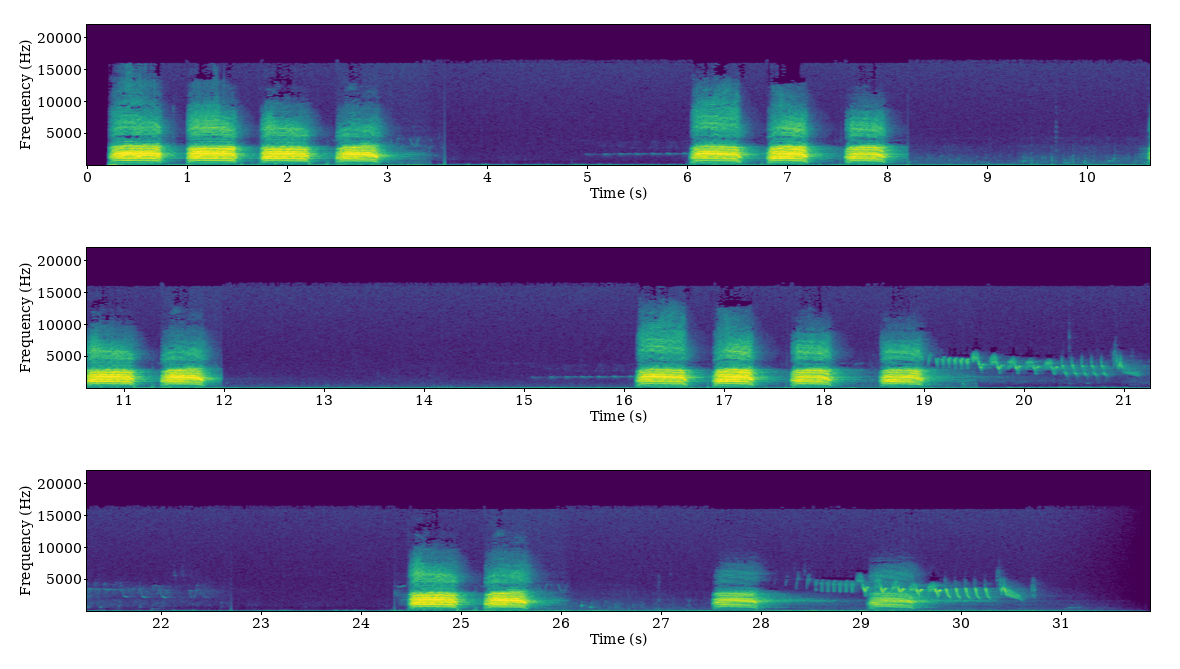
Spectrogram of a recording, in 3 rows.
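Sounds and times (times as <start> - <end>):
crow calling in winter: 0.2 - 3.4, 6.0 - 8.2, 10.6 - 12.0, 16.1 - 19.8, 24.4 - 26.1, 27.5 - 30.7.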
